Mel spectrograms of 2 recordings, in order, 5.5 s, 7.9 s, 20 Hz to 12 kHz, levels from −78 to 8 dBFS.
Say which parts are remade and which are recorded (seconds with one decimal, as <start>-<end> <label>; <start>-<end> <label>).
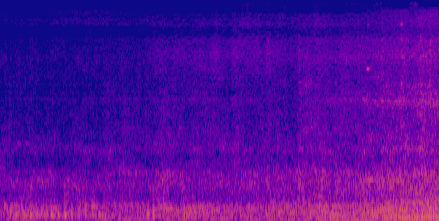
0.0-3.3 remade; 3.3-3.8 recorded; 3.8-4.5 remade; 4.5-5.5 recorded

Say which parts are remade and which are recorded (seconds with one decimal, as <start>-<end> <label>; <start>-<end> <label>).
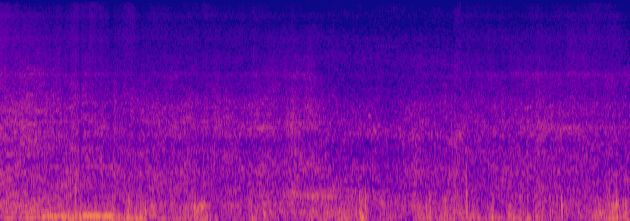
0.0-4.0 remade; 4.0-5.8 recorded; 5.8-7.9 remade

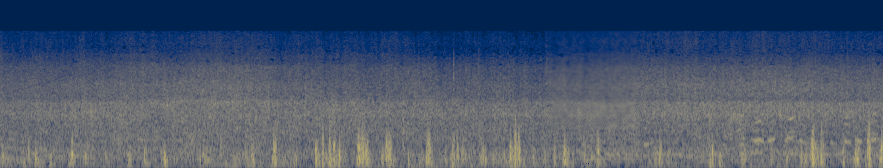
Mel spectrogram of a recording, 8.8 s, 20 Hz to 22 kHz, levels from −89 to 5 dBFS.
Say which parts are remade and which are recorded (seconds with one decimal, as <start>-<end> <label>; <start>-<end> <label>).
0.0-5.5 recorded; 5.5-6.4 remade; 6.4-8.8 recorded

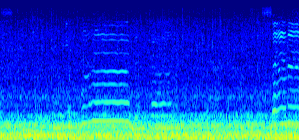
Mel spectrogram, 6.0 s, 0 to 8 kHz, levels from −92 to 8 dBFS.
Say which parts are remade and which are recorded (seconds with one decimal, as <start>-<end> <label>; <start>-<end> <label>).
0.0-6.0 recorded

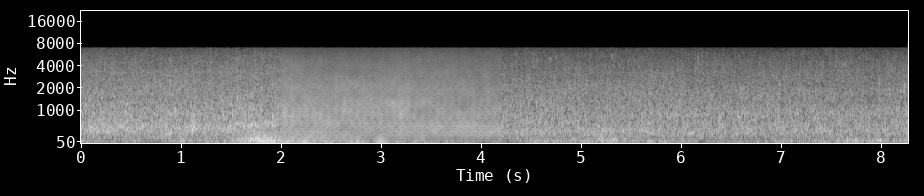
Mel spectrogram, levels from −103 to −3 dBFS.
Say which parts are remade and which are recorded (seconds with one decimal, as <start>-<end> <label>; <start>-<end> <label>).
0.0-2.0 recorded; 2.0-4.2 remade; 4.2-8.3 recorded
